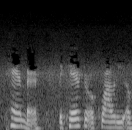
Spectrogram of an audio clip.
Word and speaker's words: timbre: him he smelled wonderful what Timbre real quick because I know I've been doing the most tamber I ain't even saying it right according to Google tamber the character or quality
